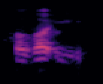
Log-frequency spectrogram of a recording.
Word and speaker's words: Hawaii: in Hawaii in Hawaii that's the way to pronounce it hav Havi I still remember some Hawaiian words I lived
